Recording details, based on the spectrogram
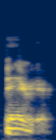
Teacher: the stress goes on the first syllable, barrier. This one varies, varies.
